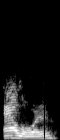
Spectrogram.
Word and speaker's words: alloy: Okay, so we're gonna do wide short A there. The metal alloy.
